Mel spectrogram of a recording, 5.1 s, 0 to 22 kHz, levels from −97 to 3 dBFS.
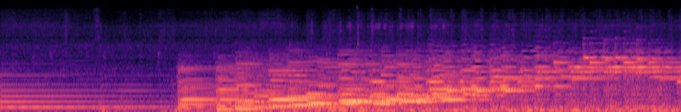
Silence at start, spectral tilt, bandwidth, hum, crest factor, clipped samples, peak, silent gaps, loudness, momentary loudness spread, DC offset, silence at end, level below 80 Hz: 0 s; -8.5 dB/octave; 10 kHz; none; 16 dB; under 0.1%; -8 dBFS; none; -23 LUFS; 19 LU; under 0.1%; 0 s; -42 dBFS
